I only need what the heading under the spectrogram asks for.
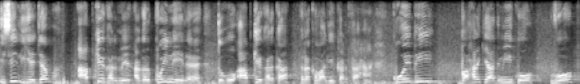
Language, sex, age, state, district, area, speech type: Urdu, male, 45-60, Bihar, Darbhanga, rural, spontaneous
